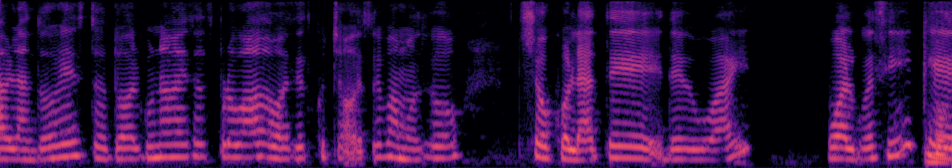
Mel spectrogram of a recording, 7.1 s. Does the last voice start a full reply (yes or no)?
no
